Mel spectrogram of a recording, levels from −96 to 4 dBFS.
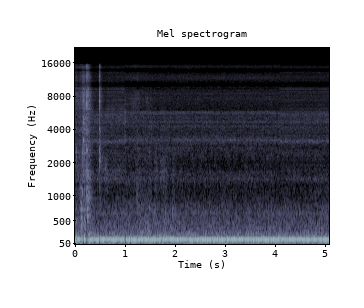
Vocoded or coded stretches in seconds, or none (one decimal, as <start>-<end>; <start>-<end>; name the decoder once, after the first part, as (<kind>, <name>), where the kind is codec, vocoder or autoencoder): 0.0-1.0 (autoencoder, DAC-VAE); 4.1-5.1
